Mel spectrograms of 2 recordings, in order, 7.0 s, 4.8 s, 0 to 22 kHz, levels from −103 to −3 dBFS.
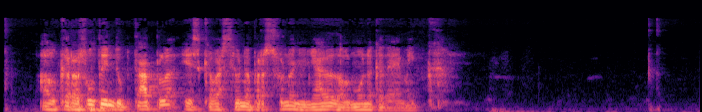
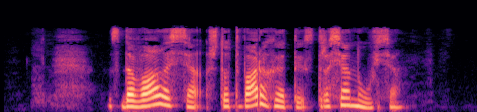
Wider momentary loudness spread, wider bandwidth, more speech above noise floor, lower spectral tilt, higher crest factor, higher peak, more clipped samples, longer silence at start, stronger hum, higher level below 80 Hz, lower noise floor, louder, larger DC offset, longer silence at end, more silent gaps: about the same, 16 LU vs 15 LU; first, 11.5 kHz vs 8.2 kHz; second, 46 dB vs 53 dB; about the same, -6.5 dB/octave vs -5.5 dB/octave; about the same, 20 dB vs 18 dB; second, -8 dBFS vs -2 dBFS; neither; second, 0.4 s vs 1.1 s; neither; first, -48 dBFS vs -62 dBFS; about the same, -72 dBFS vs -72 dBFS; second, -26 LUFS vs -19 LUFS; neither; first, 2.55 s vs 0.75 s; neither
